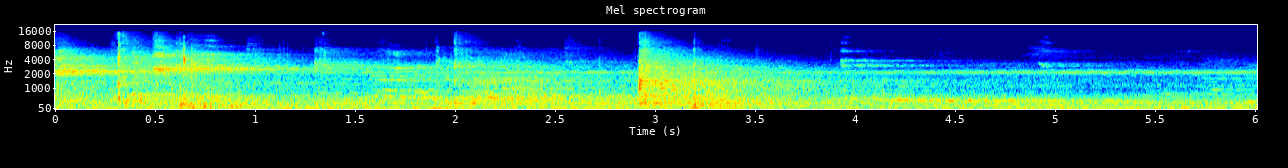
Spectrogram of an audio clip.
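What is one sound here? Sneakers squeak and thud on a hard court floor.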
